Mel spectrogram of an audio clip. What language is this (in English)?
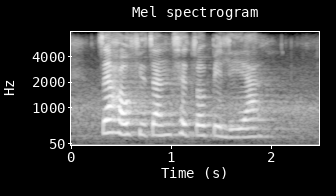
Southern Sotho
